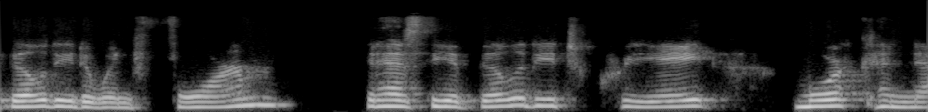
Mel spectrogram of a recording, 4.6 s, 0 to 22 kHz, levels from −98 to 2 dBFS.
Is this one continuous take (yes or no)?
yes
